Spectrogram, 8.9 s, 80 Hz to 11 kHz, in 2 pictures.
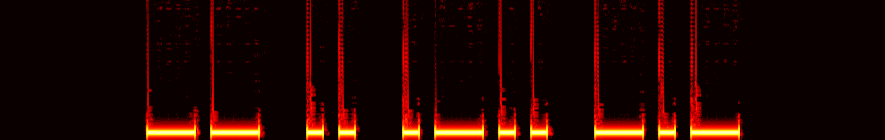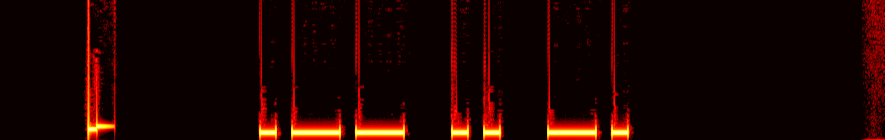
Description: Morse code, heard as a keyed tone, about 15 wpm, 700 Hz. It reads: MILK WIN
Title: Sentences from Top 1500 Words - New Word Drill - 15wpm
